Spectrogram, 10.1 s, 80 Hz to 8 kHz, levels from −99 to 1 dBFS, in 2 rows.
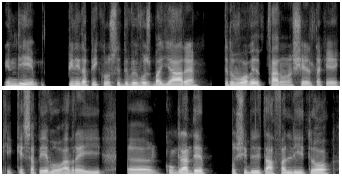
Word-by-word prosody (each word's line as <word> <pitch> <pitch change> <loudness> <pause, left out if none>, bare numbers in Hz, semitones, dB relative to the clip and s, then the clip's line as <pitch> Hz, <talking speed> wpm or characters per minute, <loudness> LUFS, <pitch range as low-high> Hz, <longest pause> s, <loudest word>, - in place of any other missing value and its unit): Quindi 160 -6 +1 0.4
quindi 170 +2 0
da 135 -2 +2
piccolo 130 -2 -4
se 115 +5 -6
dovevo 135 +3 0
sbagliare 125 +3 +2 0.3
e - - -5
dovevo 135 +2 +3
aver 140 -4 +2
fare 130 -2 +1
una 120 0 -4
scelta 120 -2 -3
che 115 -1 -4
che 120 +2 -13
che 130 0 -6
sapevo 125 -3 0
avrei, 115 -1 -1 0.4
uhm, 105 -1 0
con 125 +1 -5
grande 135 0 +4 0.3
possibilità 125 -1 0
fallito, 125 +3 +1
125 Hz, 135 wpm, -24 LUFS, 120-135 Hz, 0.4 s, grande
